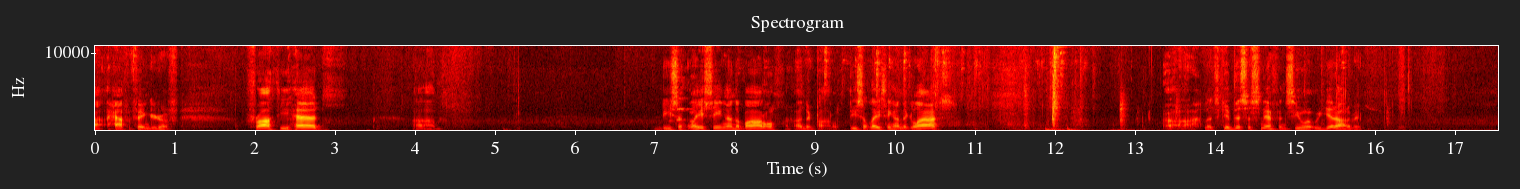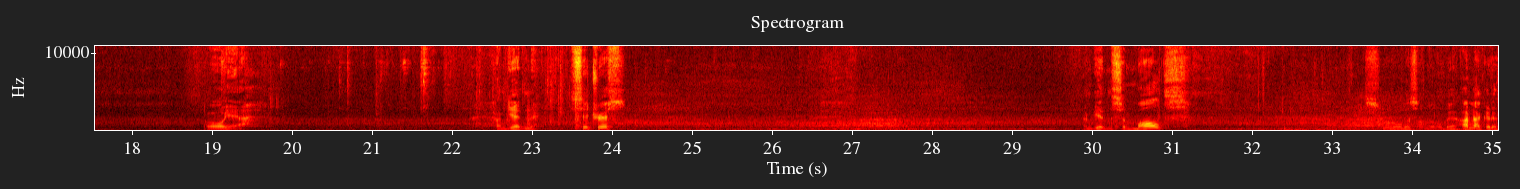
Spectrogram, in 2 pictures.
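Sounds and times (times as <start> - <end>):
distant road traffic: 0.0 - 35.0
dull thump: 32.4 - 33.2.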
